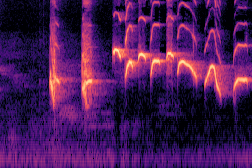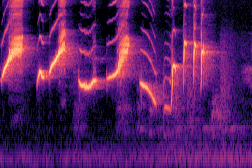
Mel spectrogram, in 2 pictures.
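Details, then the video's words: Oriental magpie-robin singing to provoke slow-reacting magpie-robins, cele'ngan style: after half a second of silence, two sharp notes lead into a lively, varied series of rising and falling whistled slurs. "Pancingan untuk burung kacer yang lambat emosi.setelah dengar kicauan kacer cele'ngan ini"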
